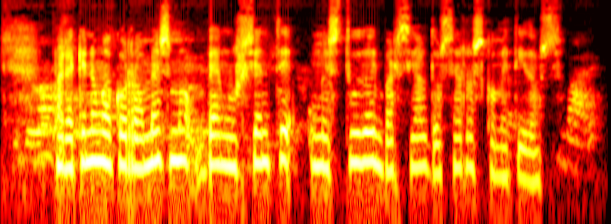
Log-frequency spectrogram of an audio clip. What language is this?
Galician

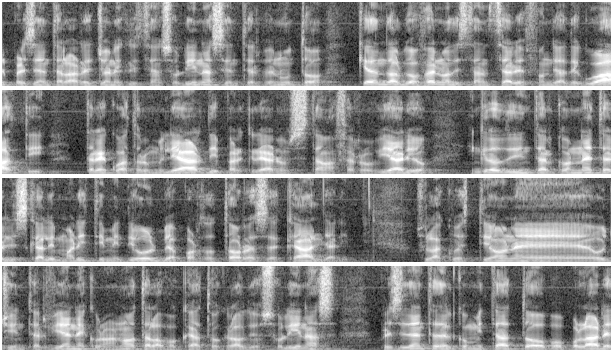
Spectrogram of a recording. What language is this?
Italian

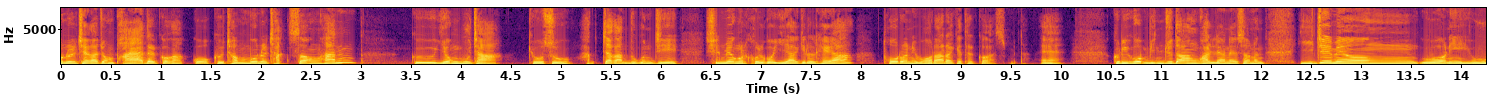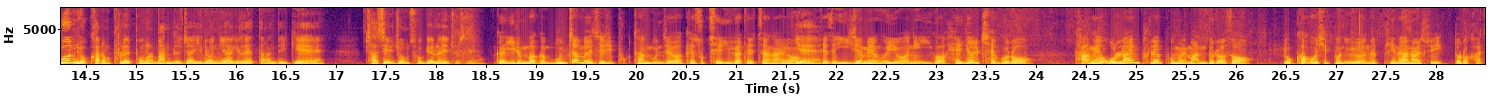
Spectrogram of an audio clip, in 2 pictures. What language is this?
Korean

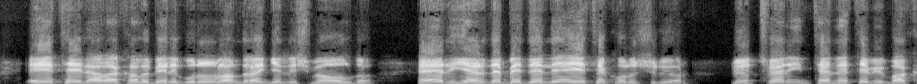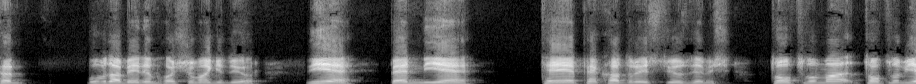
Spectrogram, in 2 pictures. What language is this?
Turkish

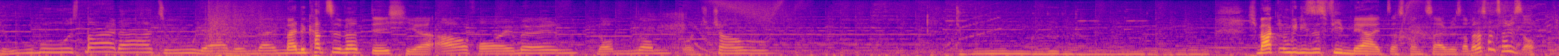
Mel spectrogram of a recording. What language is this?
German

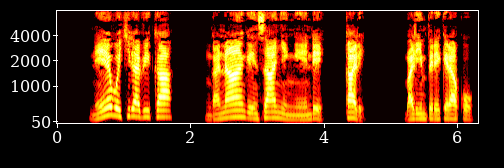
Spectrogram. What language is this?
Ganda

